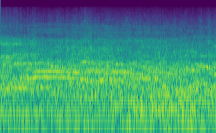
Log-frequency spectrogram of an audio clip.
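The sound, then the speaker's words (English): Audience booing during a word-game challenge, a loud, unbroken wash of crowd noise that holds at an even level from start to end. “There's your booing brigade are in there.”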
